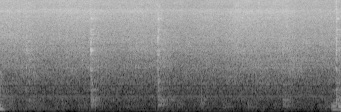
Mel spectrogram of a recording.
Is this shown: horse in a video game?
no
